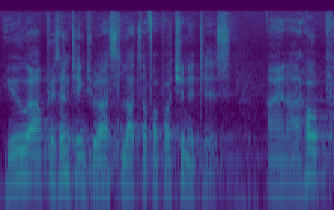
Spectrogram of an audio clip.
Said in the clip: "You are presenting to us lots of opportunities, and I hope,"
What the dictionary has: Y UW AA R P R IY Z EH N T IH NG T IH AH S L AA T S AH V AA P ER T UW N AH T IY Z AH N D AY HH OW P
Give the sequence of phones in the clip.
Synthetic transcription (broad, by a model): Y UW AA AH P R IY Z EH N T IH NG T IH AH S L AA T S AH V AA P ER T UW N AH T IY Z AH N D AY HH OW P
